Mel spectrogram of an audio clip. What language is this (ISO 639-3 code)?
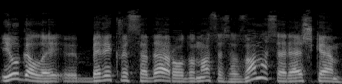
lit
